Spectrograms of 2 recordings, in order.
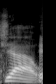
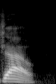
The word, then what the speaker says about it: João: João. – Who is Yao Pedro? – João. Is it João? – João Pedro.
